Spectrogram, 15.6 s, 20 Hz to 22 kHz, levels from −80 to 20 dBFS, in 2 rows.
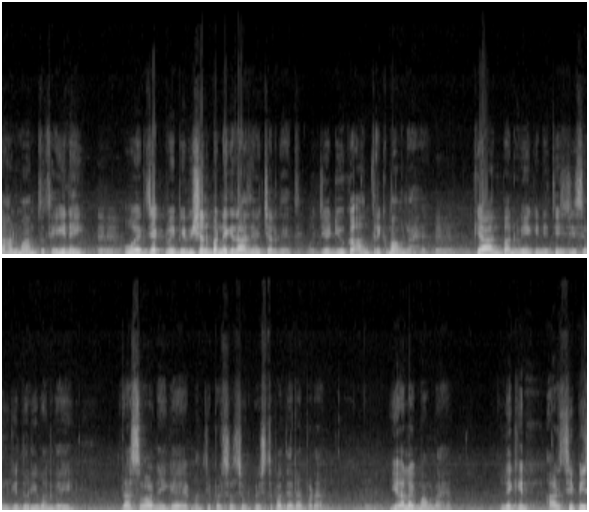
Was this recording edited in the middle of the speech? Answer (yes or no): yes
